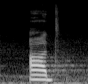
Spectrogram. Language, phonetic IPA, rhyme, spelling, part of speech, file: Belarusian, [at], -at, ад, preposition, Be-ад.ogg
- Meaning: 1. from 2. than (used in comparisons, to introduce the basis of comparison)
